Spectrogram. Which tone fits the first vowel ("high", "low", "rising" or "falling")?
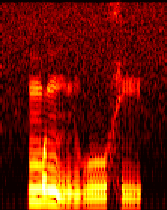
high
